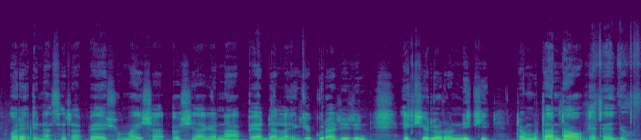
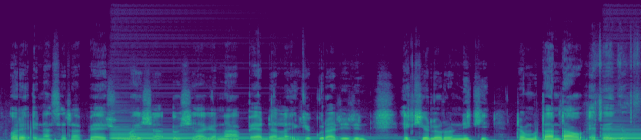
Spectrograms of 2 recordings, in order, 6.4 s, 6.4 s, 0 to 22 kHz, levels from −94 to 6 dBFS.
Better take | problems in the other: first | background sound (Acoustic guitar); 9 dB below the speech

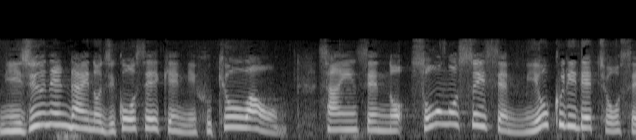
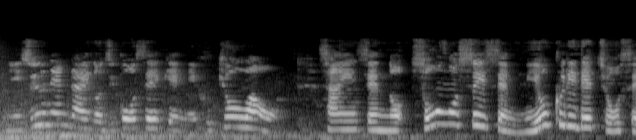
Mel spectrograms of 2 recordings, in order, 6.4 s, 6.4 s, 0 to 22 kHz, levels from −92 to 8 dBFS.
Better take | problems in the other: first | noise reduction (classical method WPE with log-MMSE)

